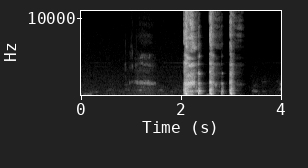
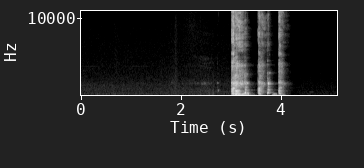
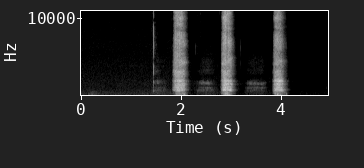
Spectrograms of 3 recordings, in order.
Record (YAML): three_cough_length: 4.0 s
three_cough_amplitude: 25562
three_cough_signal_mean_std_ratio: 0.26
cough_length: 5.1 s
cough_amplitude: 32524
cough_signal_mean_std_ratio: 0.24
exhalation_length: 4.9 s
exhalation_amplitude: 20265
exhalation_signal_mean_std_ratio: 0.28
survey_phase: alpha (2021-03-01 to 2021-08-12)
age: 18-44
gender: Female
wearing_mask: 'No'
symptom_cough_any: true
symptom_fatigue: true
symptom_fever_high_temperature: true
symptom_headache: true
smoker_status: Never smoked
respiratory_condition_asthma: false
respiratory_condition_other: false
recruitment_source: Test and Trace
submission_delay: 2 days
covid_test_result: Positive
covid_test_method: RT-qPCR
covid_ct_value: 27.0
covid_ct_gene: ORF1ab gene
covid_ct_mean: 27.1
covid_viral_load: 1300 copies/ml
covid_viral_load_category: Minimal viral load (< 10K copies/ml)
